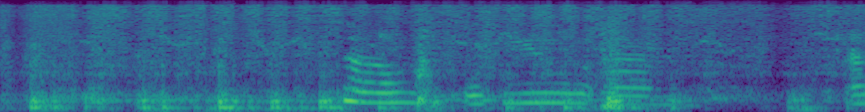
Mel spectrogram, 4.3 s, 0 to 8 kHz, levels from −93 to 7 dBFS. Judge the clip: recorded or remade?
recorded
